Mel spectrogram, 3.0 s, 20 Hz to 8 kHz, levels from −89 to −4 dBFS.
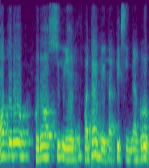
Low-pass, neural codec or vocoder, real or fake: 7.2 kHz; autoencoder, 48 kHz, 32 numbers a frame, DAC-VAE, trained on Japanese speech; fake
